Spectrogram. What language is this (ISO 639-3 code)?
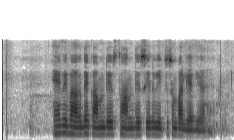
pan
